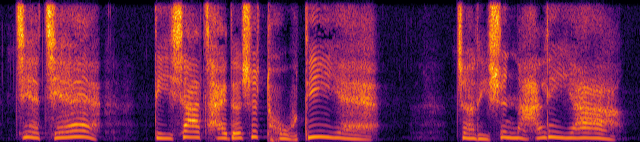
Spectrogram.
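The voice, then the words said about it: Quiet, hushed child's voice. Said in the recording (Chinese): “小扑小声的说”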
